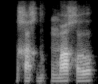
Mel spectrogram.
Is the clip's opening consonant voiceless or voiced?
voiceless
